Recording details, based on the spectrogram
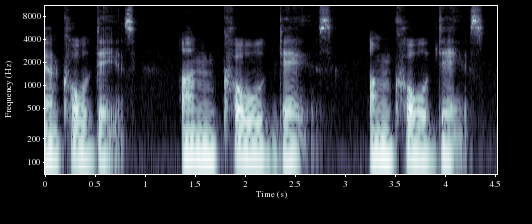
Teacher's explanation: the tongue is further back to get ready for the k sound · days now that word on is de-stressed on cold days and the n and the k in cold link together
